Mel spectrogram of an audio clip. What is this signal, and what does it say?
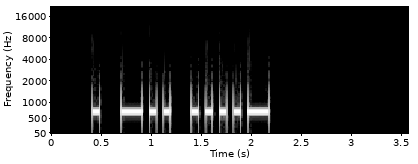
Morse code, heard as a keyed tone, about 17 wpm, 700 Hz. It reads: ED4
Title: All Cut Numbers - 3-Digit 17wpm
